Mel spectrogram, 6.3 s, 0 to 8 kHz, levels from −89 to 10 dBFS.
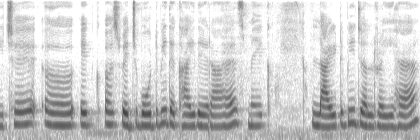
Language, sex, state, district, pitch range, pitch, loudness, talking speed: Hindi, female, Bihar, Sitamarhi, 205-235 Hz, 220 Hz, -30 LUFS, 145 wpm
